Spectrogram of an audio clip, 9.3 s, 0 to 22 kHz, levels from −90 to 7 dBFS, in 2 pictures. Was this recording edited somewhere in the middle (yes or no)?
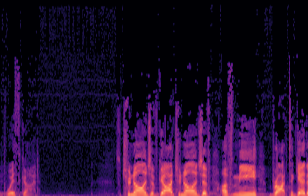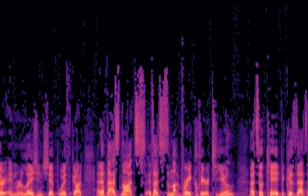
no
